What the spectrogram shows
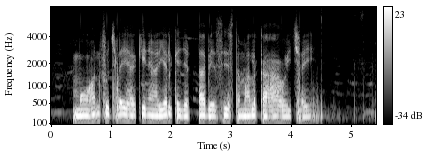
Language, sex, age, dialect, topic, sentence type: Magahi, male, 18-24, Western, agriculture, statement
